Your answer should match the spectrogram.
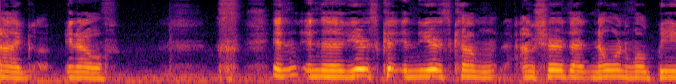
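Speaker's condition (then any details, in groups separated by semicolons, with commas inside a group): Mobius syndrome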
